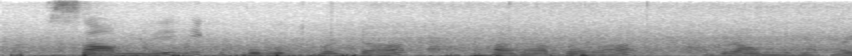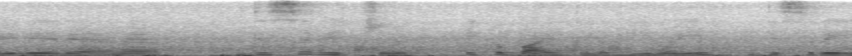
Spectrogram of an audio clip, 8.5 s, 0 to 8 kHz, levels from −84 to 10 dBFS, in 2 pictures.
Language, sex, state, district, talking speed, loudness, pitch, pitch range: Punjabi, female, Punjab, Pathankot, 135 wpm, -22 LUFS, 215 Hz, 200-225 Hz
